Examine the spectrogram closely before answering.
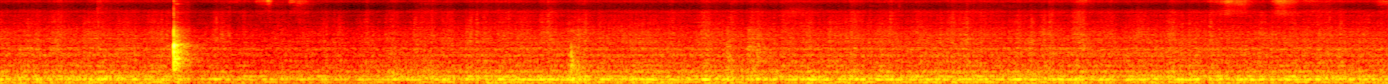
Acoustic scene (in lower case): kitchen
